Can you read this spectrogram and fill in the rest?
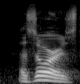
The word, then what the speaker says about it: Azores: Am I saying that right? The Azores? Out in the middle of the Atlantic Ocean. Azores, thank you.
